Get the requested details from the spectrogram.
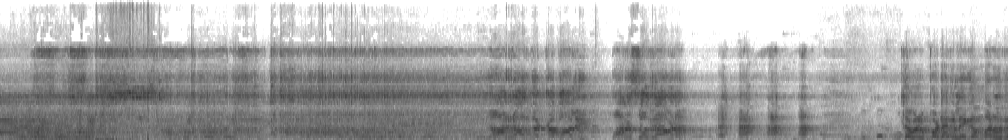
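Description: A boy sings loudly into a microphone, heard through loudspeakers in an echoing hall.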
